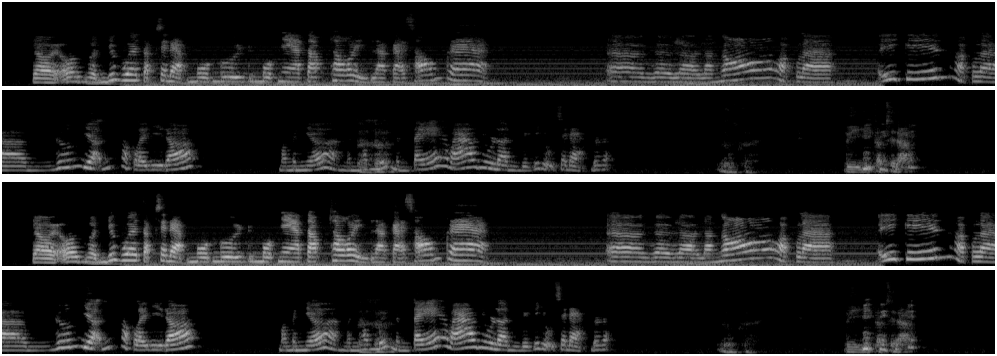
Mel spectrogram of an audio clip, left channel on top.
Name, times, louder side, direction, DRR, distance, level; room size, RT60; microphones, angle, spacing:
voice 1, 0.3-4.9 6.0-11.8 12.7-16.0 18.5-18.6, right 5 dB, 65° right, 0.5 m, -29 dB
voice 2, 0.8-1.1 6.7-7.1 13.5-13.9 17.1-17.5 18.3-19.1, left 1 dB, 40° left, 1.3 m, -43 dB
sound 1, 1.2-8.8, right 1 dB, 15° right, 0.6 m, -42 dB
3.4 x 2.5 x 2.4 m
head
